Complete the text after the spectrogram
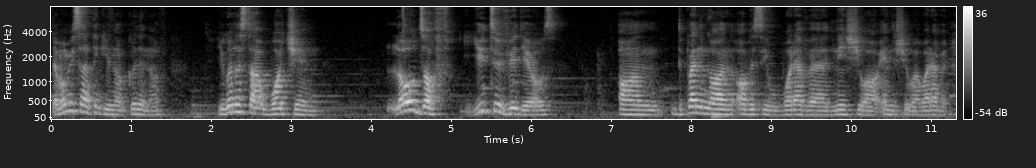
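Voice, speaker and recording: With audible room echo, a man at medium pitch speaks at a moderate pace with lively intonation. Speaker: entrepreneur vlogger. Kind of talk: unscripted vlog monologue.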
